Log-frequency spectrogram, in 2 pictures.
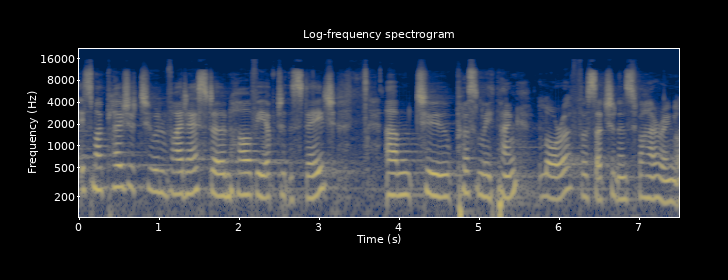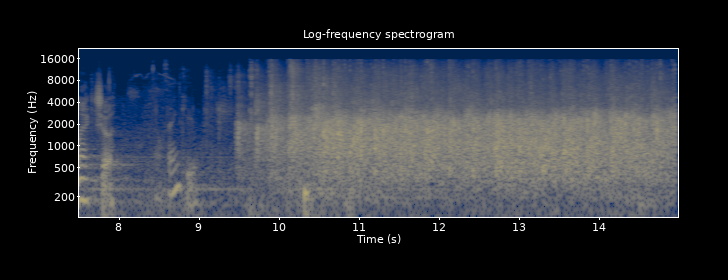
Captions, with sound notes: it's my pleasure to invite Esther and Harvey up to the stage to personally thank Laura for such an inspiring lecture. - Well thank you. (applause)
